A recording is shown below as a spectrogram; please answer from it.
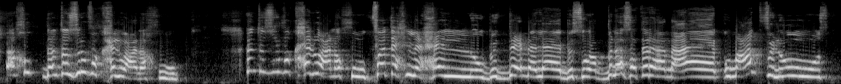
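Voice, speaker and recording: A woman's voice: extremely high pitch, expressive, fast, a bit bright, a little hiss or hum, low-quality recording. A young Egyptian woman with an Egyptian accent, acting in a family drama, scolding over and over and growing emotional. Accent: Egyptian Arabic. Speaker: regular of the show.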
